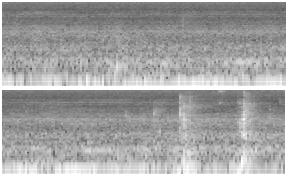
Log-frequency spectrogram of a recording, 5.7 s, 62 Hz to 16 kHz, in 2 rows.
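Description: British Rail Class 317 electric multiple unit pulling out and moving away: a steady low rumble of wheels and running gear. Two sharp clacks come near the end.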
